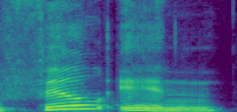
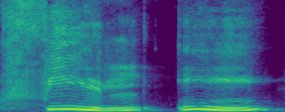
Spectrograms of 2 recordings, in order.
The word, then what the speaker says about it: fill: changes the implication of it as well to fill in so not feel but like I F fil Fillin Lin Lin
